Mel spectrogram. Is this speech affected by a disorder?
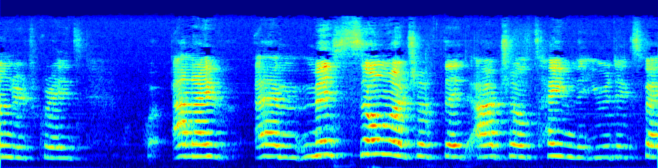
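Yes: cerebral palsy.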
